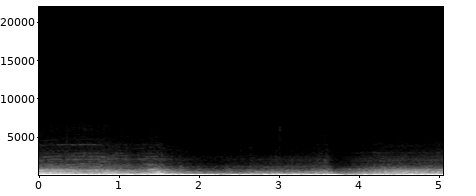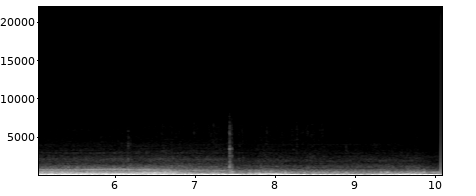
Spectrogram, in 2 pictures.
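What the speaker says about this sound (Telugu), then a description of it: "ఇంజన్ నాయిస్ అయితే మనం క్లియర్గా నోటీస్ చేయొచ్చు" Renault Triber car engine droning steadily from inside the cabin while driving, a loud continuous low rumble with road noise and slight swells in pitch.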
